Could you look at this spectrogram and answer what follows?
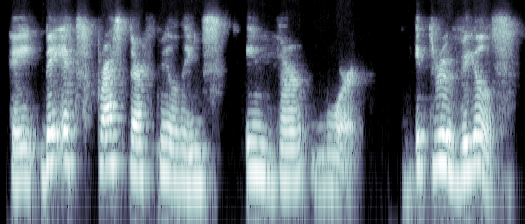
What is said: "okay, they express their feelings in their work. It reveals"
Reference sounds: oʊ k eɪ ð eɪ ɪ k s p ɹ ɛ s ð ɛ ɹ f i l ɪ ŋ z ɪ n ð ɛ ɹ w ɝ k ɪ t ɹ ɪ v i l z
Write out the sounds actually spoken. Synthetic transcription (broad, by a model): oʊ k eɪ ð eɪ ɪ k s p ɹ ɛ s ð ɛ ɹ f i l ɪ ŋ s ɪ n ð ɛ ɹ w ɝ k ɪ t ɹ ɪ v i l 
